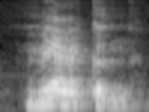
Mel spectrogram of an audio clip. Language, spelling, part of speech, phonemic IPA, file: Dutch, merken, verb / noun, /ˈmɛrkə(n)/, Nl-merken.ogg
- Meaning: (verb) 1. to mark 2. to notice; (noun) plural of merk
